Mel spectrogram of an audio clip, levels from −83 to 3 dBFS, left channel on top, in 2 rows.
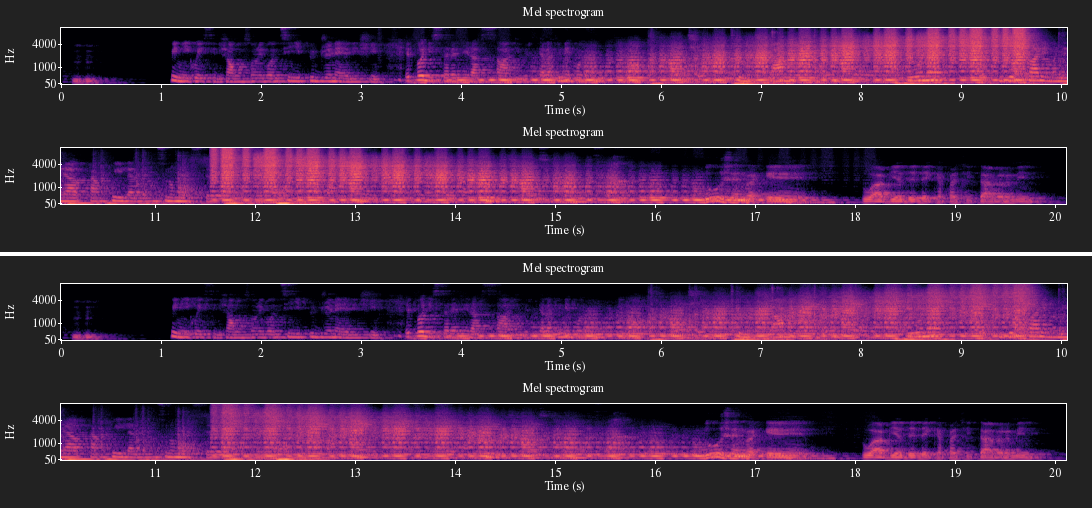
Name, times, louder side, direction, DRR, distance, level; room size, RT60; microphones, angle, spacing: voice 1, 1.1-15.8, left 1 dB, 30° left, 1 dB, 1.0 m, -34 dB
sound 1, 3.5-9.7 11.5-17.8, left 4 dB, 65° left, 2.0 m, -25 dB
sound 2, 5.7-12.5, equal, ahead, 3.3 m, -32 dB
voice 2, 16.5-17.5 18.1-19.8, equal, 15° right, 2 dB, 1.0 m, -31 dB
17.0 x 12.5 x 2.7 m, 0.84 s
head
